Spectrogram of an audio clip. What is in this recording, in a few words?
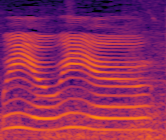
weeoo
